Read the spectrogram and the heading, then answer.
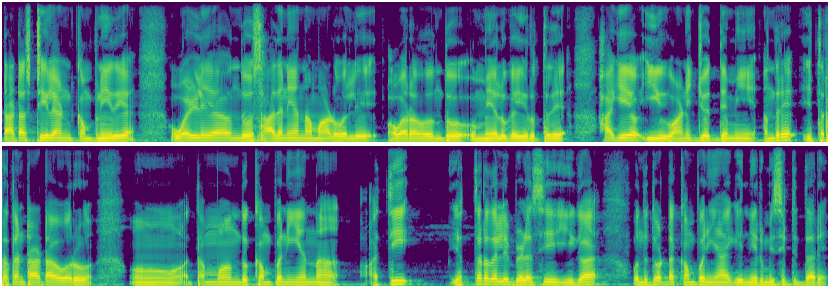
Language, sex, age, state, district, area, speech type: Kannada, male, 30-45, Karnataka, Tumkur, rural, spontaneous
